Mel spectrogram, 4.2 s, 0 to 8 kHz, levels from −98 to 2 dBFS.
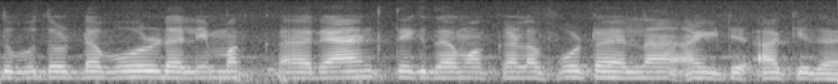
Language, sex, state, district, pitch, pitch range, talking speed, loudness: Kannada, female, Karnataka, Dakshina Kannada, 165 Hz, 160-170 Hz, 155 wpm, -17 LUFS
